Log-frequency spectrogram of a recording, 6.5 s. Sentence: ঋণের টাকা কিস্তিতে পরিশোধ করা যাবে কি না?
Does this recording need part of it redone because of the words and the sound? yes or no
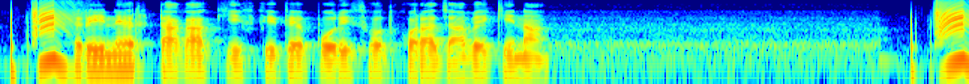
no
